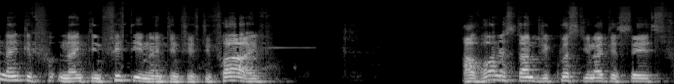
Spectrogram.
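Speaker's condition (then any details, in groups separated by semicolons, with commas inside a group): No condition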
